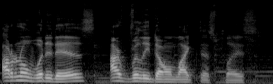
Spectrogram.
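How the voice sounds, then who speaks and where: A woman's voice: extremely low pitch, lively intonation, fairly quick, a little mellow. A woman doing casual, irreverent reaction commentary as a gaming streamer, full of slangy asides. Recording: game music behind.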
